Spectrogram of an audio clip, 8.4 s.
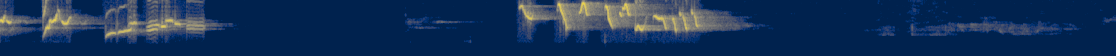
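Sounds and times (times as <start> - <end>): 
European robin Erithacus rubecula singing: 0.0 - 1.7, 3.9 - 5.6.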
